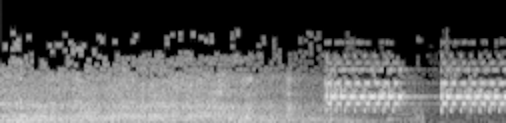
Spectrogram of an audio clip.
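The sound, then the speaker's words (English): A dense wash of background chatter and noise gives way to a telephone ringing twice: two loud, trilling rings with a brief gap between them. “Sorry to keep phoning you and demanding hilarious answers.”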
